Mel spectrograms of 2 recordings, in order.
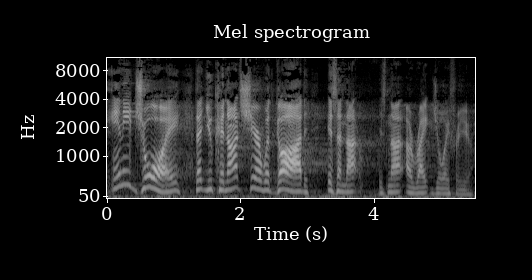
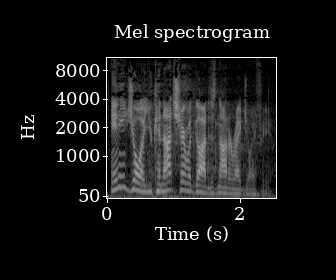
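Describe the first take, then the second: First: Said in the usual way. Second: Brisk, softer run-through of "Any joy you cannot share"; fast quiet restatement. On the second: Acted. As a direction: rattle it off again, low and quick. Repeating the Spurgeon quote.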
